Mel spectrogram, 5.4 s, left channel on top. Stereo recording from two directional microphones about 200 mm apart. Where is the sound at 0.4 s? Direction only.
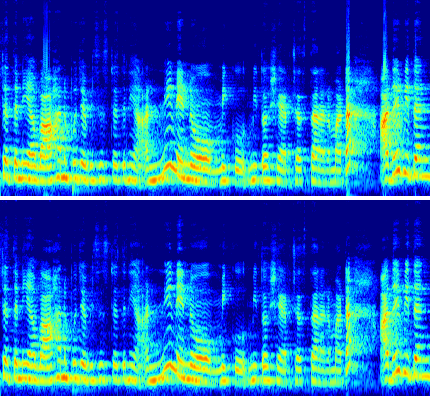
25° right (ahead or behind).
